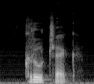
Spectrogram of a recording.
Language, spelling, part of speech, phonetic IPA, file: Polish, kruczek, noun, [ˈkrut͡ʃɛk], Pl-kruczek.ogg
